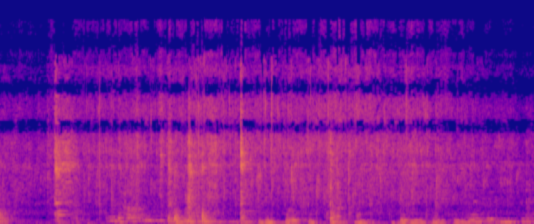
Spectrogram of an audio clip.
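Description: Chicken masala ingredients sizzling in a pan as ginger garlic paste goes in, a steady frying hiss broken by repeated stirring scrapes and clinks, close and busy throughout.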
